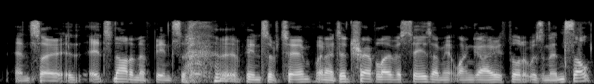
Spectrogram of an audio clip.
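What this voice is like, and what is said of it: New Zealand accent. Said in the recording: “I'm a Kiwi, hence the accent.”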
